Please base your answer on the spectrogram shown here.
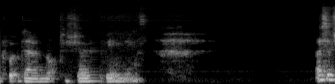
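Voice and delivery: ordinary talk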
